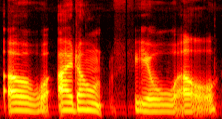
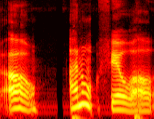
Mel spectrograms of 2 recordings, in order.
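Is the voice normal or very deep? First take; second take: very deep; normal. First: It is said in a much deeper voice. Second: It is said in a normal voice.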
